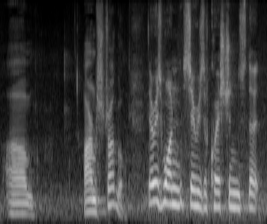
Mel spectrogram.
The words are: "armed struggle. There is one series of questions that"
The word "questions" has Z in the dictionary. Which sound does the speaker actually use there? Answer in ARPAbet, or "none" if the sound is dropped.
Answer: Z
